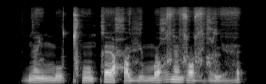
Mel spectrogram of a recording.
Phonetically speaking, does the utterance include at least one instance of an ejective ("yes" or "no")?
no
